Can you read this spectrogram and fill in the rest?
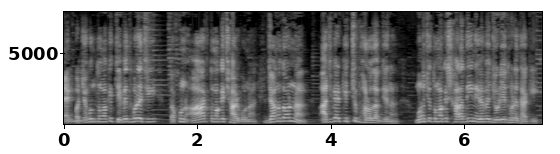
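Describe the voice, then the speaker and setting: A woman's voice: mid-range voice, very animated, racing, faint music behind. A woman voicing a devoted young man doll in a puppet drama, earnest and coaxing. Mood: playful, indignant.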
